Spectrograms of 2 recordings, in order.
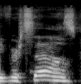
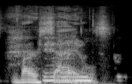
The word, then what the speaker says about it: Versailles: And it's spelled like Versailles, France, but it's pronounced the Kentucky way, Versailles. – Versailles.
